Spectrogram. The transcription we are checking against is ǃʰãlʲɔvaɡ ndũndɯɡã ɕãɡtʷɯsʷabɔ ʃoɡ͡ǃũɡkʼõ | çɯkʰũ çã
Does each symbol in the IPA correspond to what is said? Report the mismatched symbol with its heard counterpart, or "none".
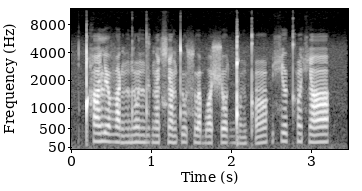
none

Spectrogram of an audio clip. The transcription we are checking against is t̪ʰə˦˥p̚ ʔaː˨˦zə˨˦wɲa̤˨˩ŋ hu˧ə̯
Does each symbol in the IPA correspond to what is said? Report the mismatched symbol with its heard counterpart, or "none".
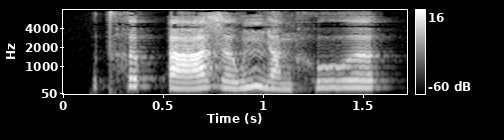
none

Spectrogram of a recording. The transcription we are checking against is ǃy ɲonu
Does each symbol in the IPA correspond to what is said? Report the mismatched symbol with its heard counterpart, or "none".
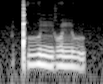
y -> u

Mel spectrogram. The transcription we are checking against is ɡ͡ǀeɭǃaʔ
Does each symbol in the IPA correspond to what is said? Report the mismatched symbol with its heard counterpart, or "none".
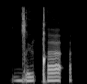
none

